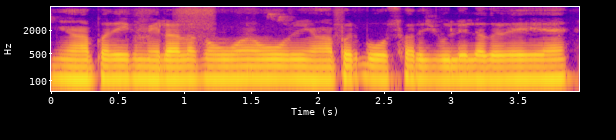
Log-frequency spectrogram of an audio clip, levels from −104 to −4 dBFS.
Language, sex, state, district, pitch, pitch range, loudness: Hindi, male, Uttar Pradesh, Shamli, 115 Hz, 115-120 Hz, -16 LUFS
